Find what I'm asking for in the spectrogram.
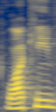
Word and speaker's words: Joaquin: It is featuring Quinoa Phoenix as am I pronouncing that right, Noah? – No, you're not. – He is playing a character named Arthur Fleck. Joaquin Phoenix is playing a character named Arthur Fleck, who is a wholly new creation.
